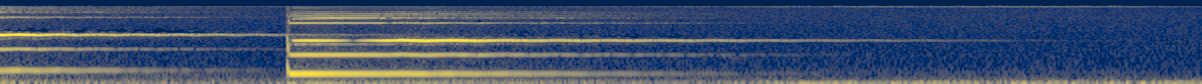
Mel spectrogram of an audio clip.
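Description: Two-note chime sound effect, a ding then a lower dong: the first note is already ringing and fading, and the second, lower note is struck about one and a half seconds in and rings out slowly until it fades.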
